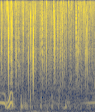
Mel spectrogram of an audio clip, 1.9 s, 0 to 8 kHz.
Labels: {"label": "biophony, cascading saw", "recorder": "SoundTrap 600 or HydroMoth"}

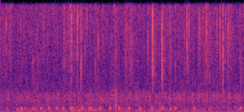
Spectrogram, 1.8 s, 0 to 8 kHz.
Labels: {"label": "biophony, pulse", "recorder": "SoundTrap 500"}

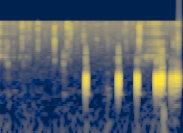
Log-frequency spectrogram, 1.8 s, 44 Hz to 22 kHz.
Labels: {"label": "biophony, knock croak", "recorder": "SoundTrap 300"}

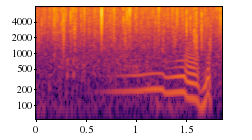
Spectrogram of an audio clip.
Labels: {"label": "biophony, whup", "recorder": "SoundTrap 300"}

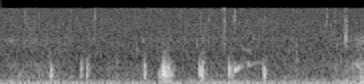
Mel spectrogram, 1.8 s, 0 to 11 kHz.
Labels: {"label": "biophony, knock croak", "recorder": "SoundTrap 300"}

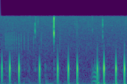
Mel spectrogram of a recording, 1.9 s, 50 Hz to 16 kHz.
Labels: {"label": "biophony, knock croak", "recorder": "SoundTrap 300"}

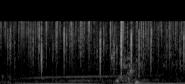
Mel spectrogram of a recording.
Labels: {"label": "biophony", "recorder": "SoundTrap 300"}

